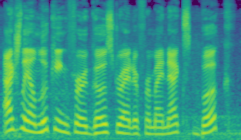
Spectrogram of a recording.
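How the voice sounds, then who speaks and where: A woman's voice: mid-range voice, lively intonation, quick pace, slight background noise, natural voice. A woman playing a fearless, pompous, self-promoting archaeologist with a theatrical manner in a fantasy roleplay. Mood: breezy. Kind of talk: tabletop roleplay audio drama.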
